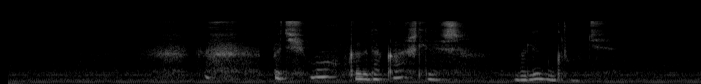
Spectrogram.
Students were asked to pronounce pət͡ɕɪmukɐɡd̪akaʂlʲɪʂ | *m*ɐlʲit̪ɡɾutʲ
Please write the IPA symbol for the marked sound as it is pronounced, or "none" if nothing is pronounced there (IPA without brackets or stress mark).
b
